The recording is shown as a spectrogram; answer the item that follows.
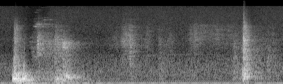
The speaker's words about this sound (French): La porte s'ouvre, son père apparaît.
